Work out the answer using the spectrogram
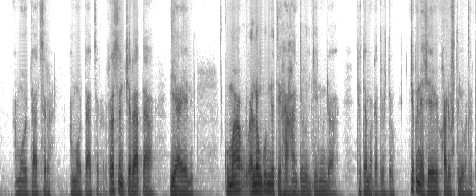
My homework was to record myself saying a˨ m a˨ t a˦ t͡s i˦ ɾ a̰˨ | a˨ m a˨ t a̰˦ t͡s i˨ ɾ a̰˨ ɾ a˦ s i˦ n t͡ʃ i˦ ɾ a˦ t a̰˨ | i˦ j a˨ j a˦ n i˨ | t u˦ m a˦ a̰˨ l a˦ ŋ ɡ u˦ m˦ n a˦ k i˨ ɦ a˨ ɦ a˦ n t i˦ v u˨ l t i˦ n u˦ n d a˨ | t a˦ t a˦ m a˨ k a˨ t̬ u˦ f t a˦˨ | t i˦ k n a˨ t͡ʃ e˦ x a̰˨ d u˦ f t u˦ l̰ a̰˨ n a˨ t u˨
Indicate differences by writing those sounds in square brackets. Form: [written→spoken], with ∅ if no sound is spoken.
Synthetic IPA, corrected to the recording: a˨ m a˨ t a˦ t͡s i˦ ɾ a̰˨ | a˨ m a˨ t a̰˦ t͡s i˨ ɾ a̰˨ ɾ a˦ s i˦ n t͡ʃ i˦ ɾ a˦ t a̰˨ | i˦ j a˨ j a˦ n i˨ | [t→k] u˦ m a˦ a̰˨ l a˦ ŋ ɡ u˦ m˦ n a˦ [k→t] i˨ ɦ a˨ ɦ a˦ n t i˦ v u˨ l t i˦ n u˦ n d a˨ | t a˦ t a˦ m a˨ k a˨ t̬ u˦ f t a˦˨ | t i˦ k n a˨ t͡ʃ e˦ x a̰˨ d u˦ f t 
